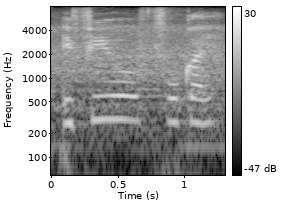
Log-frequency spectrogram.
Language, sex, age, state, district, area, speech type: Marathi, female, 18-30, Maharashtra, Satara, urban, spontaneous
